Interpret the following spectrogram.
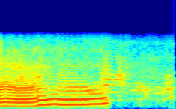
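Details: A single low, droning snore from Bow, a female dog asleep, lasting about a second and a half, dropping slightly in pitch partway, then fading into quiet breathing: snoring.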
